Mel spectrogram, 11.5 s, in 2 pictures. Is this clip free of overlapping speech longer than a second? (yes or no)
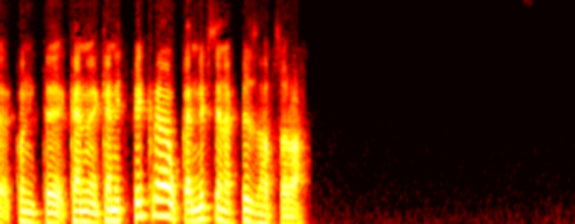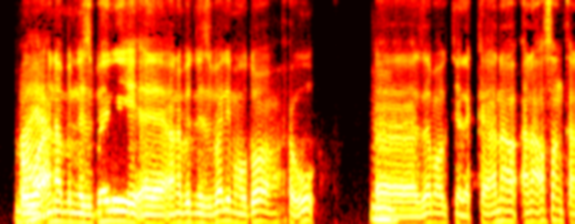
yes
